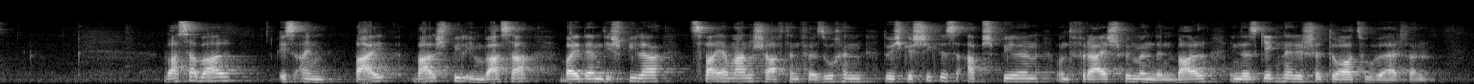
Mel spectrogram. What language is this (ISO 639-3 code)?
deu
